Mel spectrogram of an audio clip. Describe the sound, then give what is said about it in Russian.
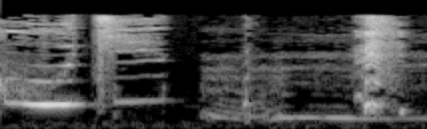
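A child cries in several wailing, sobbing bursts, the first ones high-pitched and tremulous, followed by a lower, drawn-out moan and a final strained sob. “Тише. Ты своим плачем разбудил девочку.”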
